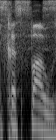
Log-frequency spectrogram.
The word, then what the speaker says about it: crespeou: Alors, ça s'écrit crespeou, mais ça se dit crespeou. – C'est ça, si on le prononce avec l'accent provençal.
